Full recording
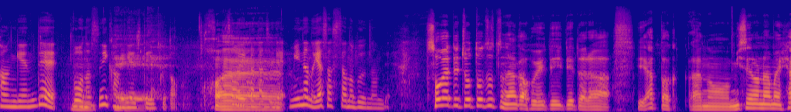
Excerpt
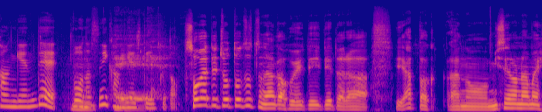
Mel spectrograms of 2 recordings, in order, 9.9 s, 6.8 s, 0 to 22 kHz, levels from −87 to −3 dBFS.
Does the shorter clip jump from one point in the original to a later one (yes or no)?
yes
